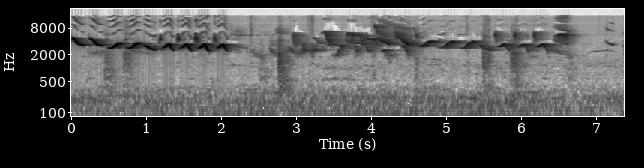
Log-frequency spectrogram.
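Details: Bullfinch with an owner sings a steady series of about eight high, looping whistled notes roughly every quarter second, followed by softer scratchy, chattering warbles.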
